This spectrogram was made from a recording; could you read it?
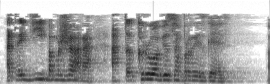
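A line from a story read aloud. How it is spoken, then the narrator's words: Yelling. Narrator (Russian): орал торговец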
